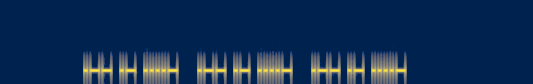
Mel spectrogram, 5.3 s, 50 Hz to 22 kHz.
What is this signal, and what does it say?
Morse code, heard as a keyed tone, about 40 wpm, 700 Hz. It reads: WA4 WA4 WA4
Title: Callsign Prefixes for Top 25 DXCC - Repeated 3x - 40wpm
